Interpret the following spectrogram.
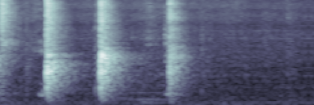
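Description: Hand claps: four sharp claps within about a second, the last one after a slightly longer gap.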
